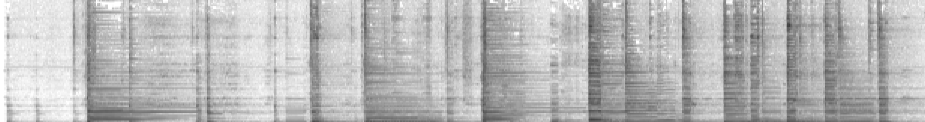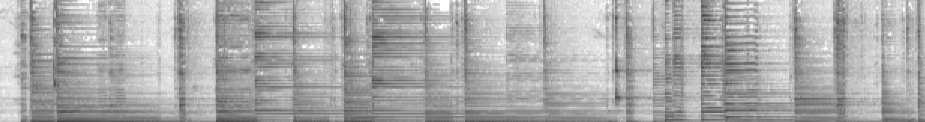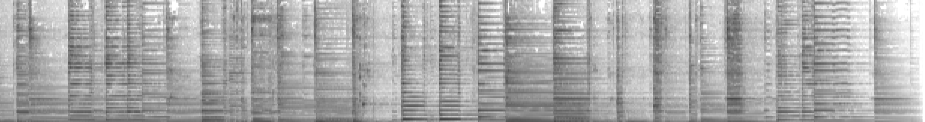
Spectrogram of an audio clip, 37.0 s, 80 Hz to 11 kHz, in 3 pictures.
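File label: 12 string, guitars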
